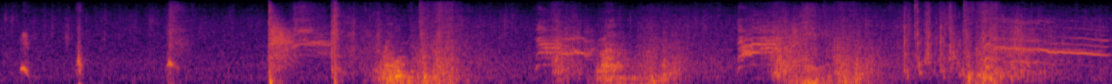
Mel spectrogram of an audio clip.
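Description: Cartoon sound effects of big water splashes, several in a row, as a fish leaps out of flood water. Between them come short, squeaky, warbling cartoon cries, and a falling squeal near the end.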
